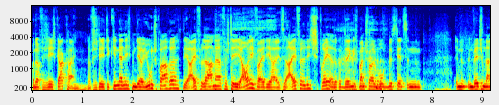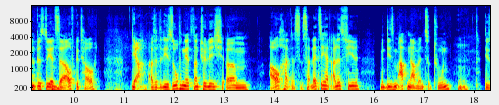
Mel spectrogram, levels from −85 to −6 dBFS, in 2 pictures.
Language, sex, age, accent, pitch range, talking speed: German, male, 40-59, German, 110-135 Hz, 220 wpm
